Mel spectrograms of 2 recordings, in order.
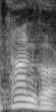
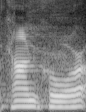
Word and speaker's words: concours: going to have a concore right I had to go home and look it up you don't pronounce the S I've learned uh so uh they agreed to have the concore on their front yard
